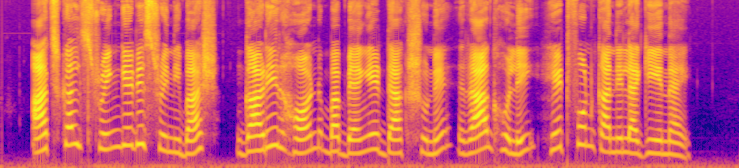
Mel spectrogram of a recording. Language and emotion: Bengali, neutral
